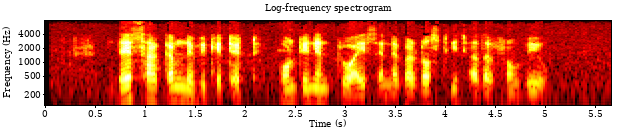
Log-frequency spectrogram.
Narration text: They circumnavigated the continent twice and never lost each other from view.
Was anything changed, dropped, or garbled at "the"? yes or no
yes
